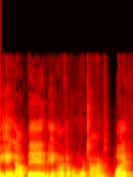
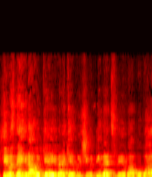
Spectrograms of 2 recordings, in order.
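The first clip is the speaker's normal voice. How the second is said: mock tearful complaint; 7 semitones higher than usual. Upset friend complains about the other girl, mock-tearful and high. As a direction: imitate a crying friend, pitched up. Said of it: "she starts crying".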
